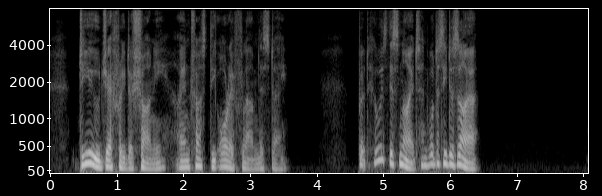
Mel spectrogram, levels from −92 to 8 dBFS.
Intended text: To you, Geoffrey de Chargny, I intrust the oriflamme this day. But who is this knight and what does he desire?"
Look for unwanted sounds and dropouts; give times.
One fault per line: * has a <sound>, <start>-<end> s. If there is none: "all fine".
all fine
